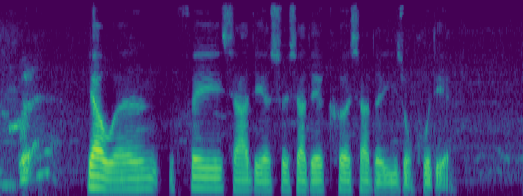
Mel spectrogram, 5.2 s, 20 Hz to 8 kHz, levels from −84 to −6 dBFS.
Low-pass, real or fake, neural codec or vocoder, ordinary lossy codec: 7.2 kHz; real; none; Opus, 32 kbps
